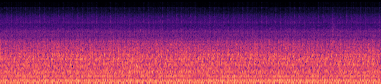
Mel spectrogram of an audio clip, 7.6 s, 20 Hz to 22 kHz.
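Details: Briggs & Stratton 18 HP opposed-twin, due an oil change, new air filter just fitted: the idle carries an irregular light metallic chatter over the exhaust beat. An engine knock of unknown source; the owner thinks he knows the cause.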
